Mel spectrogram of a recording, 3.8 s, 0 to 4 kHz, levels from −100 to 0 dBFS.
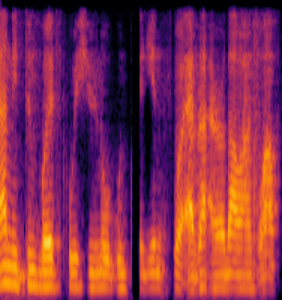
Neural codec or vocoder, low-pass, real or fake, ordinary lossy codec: codec, 16 kHz, 0.5 kbps, X-Codec, HuBERT features, trained on balanced general audio; 3.6 kHz; fake; none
